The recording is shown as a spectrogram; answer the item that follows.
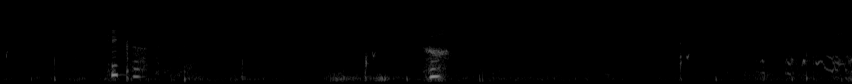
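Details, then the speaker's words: Hiccups in a male: brief, sharp, repeated catches roughly every few seconds in a quiet room. "Oh, hiccup, hiccup, hiccups. Oh, hiccups."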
